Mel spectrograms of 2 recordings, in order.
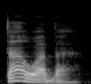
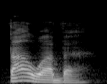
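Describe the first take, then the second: Both takes have the same delivery.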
